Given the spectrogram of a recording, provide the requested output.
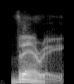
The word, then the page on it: vary: British English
